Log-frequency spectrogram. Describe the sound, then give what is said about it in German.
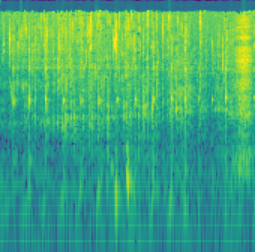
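Dornfelder wine is poured into a hotel-room toothbrush cup in a steady, splashy stream with quick gurgling glugs and drips running throughout, moderately loud with no one talking. “Davon werde ich mir, pass auf, den, den mache ich mir jetzt einfach mal auf. Und äh, werde mir mal einen Schluck gönnen.”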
